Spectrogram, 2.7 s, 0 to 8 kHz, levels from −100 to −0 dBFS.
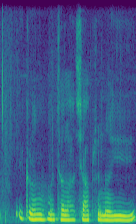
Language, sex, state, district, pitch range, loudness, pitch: Telugu, male, Andhra Pradesh, Annamaya, 165-180 Hz, -14 LUFS, 170 Hz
